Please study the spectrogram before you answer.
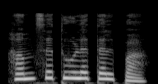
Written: ಹಂಸತೂಳತಲ್ಪ

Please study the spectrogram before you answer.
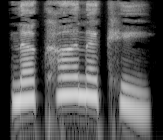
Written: ನಗ್ನಿಕೆ

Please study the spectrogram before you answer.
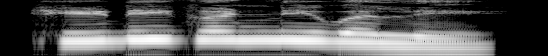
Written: ಹಿಡಿಗಣ್ಣಿವಲೆ

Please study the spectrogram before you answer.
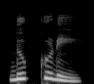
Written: ದುಕ್ಕುಡಿ

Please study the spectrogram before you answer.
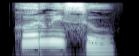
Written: ಗರುವಿಸು

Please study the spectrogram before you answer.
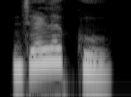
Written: ಝುಳಕು

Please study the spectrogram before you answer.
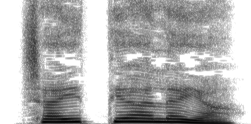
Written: ಚೈತ್ಯಾಲಯ

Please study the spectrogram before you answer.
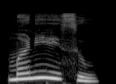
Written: ಮುನಿಯಿಸು

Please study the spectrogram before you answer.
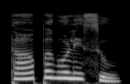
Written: ತಾಪಗೊಳಿಸು

